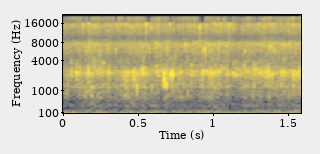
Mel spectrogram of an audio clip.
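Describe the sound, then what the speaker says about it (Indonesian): Fish frying in hot oil gives a steady, close sizzle and crackle throughout, with no voices over it. "Nah, digoreng nih."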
